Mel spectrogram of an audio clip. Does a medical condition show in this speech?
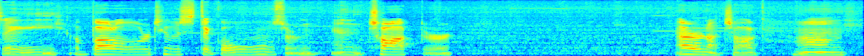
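Yes: cerebral palsy; hands affected, shaking.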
